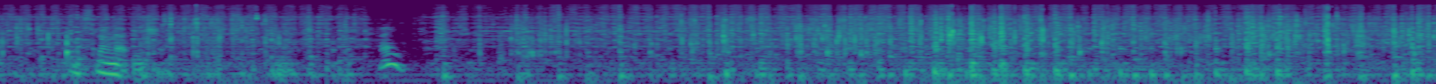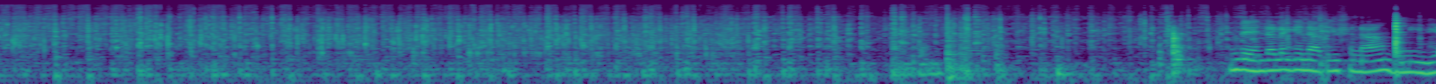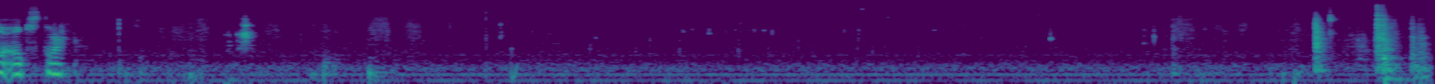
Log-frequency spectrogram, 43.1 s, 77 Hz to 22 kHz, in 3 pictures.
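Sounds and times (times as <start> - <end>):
whisk clicking against metal bowl: 0.0 - 28.8
milk pouring: 33.6 - 40.4.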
